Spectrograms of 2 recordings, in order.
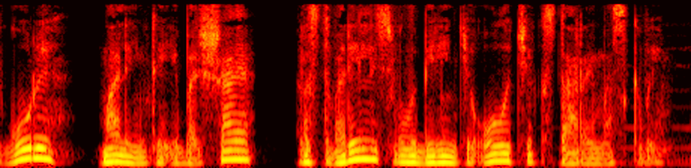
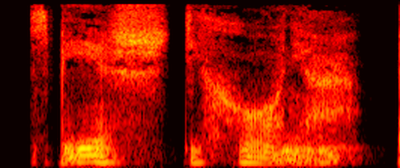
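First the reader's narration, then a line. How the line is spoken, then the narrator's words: Hissing over the phone. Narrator (Russian): прошипели в трубку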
